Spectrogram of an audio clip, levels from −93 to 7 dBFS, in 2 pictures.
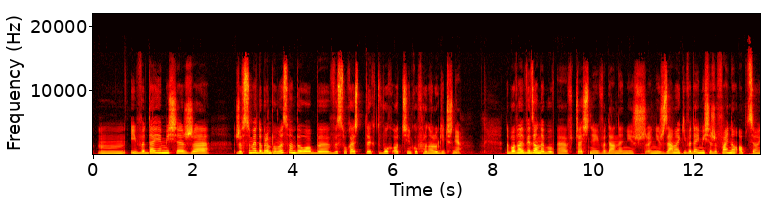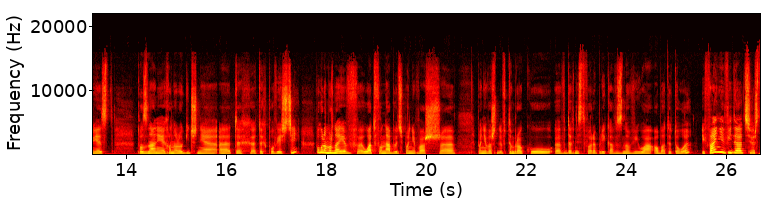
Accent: native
